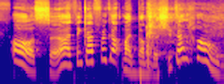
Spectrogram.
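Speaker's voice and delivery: very high-pitched, put-on British accent. Joking about a word that sounds british: put-on british accent. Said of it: "We're gonna get so much crap for our accent".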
